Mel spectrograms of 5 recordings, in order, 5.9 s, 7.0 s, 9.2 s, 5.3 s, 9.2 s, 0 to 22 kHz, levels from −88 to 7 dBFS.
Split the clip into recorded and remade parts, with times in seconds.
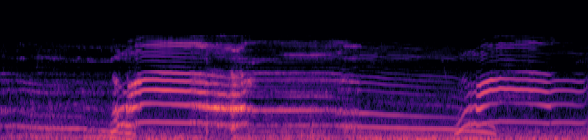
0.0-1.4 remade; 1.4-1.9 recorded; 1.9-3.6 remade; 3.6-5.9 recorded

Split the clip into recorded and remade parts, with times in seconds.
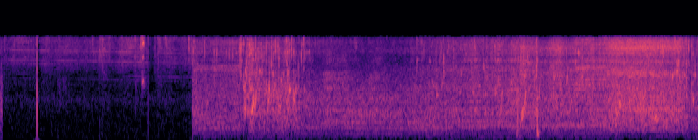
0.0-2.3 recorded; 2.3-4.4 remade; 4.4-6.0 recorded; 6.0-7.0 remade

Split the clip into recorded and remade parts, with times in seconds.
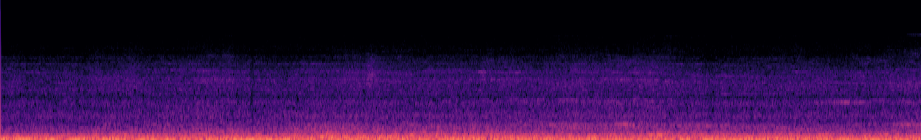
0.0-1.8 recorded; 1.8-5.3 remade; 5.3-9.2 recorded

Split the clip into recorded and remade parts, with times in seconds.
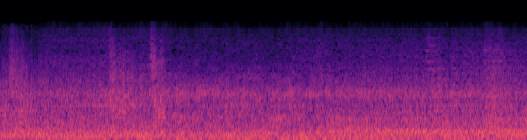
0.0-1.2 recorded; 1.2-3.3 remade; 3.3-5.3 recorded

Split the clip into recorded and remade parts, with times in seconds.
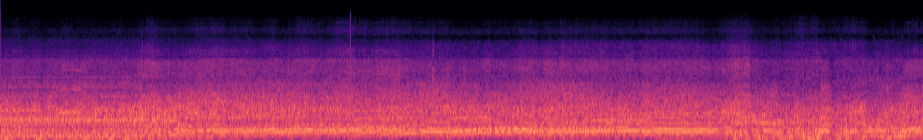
0.0-2.1 remade; 2.1-2.7 recorded; 2.7-3.3 remade; 3.3-4.1 recorded; 4.1-6.4 remade; 6.4-7.2 recorded; 7.2-9.2 remade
